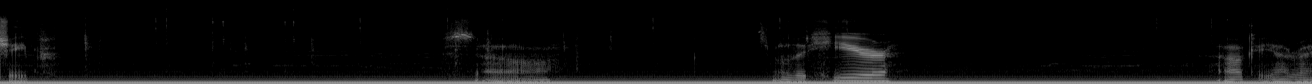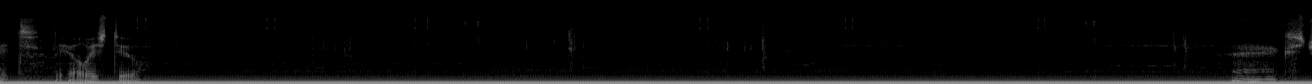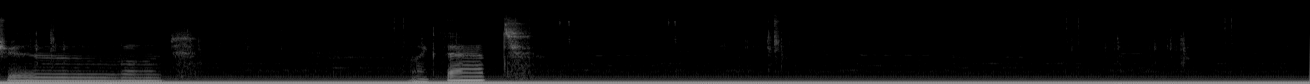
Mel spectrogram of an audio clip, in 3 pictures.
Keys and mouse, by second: 0.8 ctrl+Tab, 2.1-4.7 right drag, 3.6-5.6 drag, 4.7 ctrl+z, 5.6 o, 6.5-8.3 drag, 13.8 ctrl+r, 16.4 ctrl+Tab, 17.7-19.7 right drag, 18.8 e, 20.6 ctrl+t, 20.6 ctrl+r, 23.9-27.5 drag, 24.8 e, 30.6 ctrl+r, 32.9-36.9 drag, 34.0 e, 37.9 ctrl+r.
